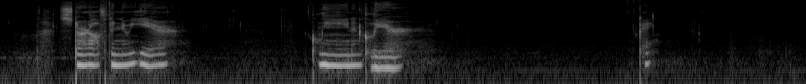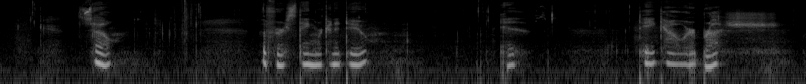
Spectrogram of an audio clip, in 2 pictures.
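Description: A woman speaks softly and closely into a microphone, in short bursts.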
